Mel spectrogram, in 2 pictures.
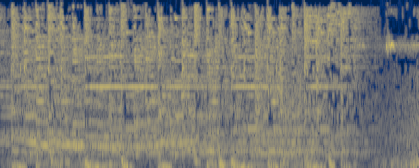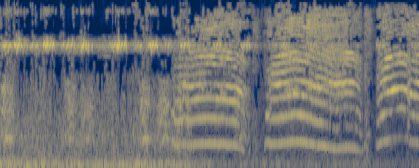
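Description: Following a passage of music, a baby who has been sick for several days cries in repeated loud, rising-and-falling wails over a steady high insect-like chirring.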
